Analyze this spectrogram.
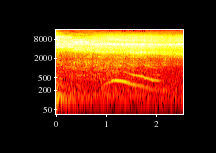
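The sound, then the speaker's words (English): A Keurig single-serve coffee maker brewing, with a steady, loud hiss of steam throughout and a faint rising, wavering whistle-like tone in the middle. No one speaks. “I weaponized a Keurig single-serving coffee maker.”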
